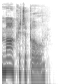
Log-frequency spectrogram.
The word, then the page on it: marketable: British English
